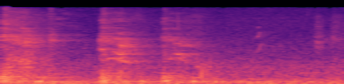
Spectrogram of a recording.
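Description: A few faint coughs and small rustles from a large seated audience during a silent pause, over a low steady room hum.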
